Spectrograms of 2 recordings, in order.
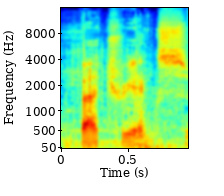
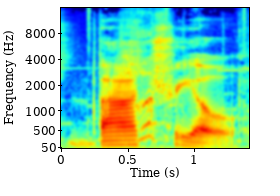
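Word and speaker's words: Batreaux: It's not Batrix or Batrix. It's Batrio. Batro. Something like that.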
